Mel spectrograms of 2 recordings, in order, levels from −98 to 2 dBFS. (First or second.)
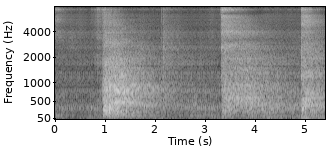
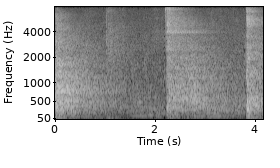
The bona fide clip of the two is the second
